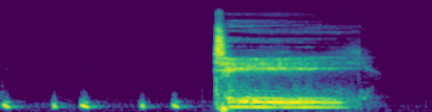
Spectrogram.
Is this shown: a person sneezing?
no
